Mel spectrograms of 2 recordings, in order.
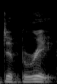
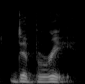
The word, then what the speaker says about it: debris: that that's larger debris the word has two syllables and the stress is on that second syllable debris now that first syllable also it has that schwa sound that and that second syllable has a long e sound even though the spelling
